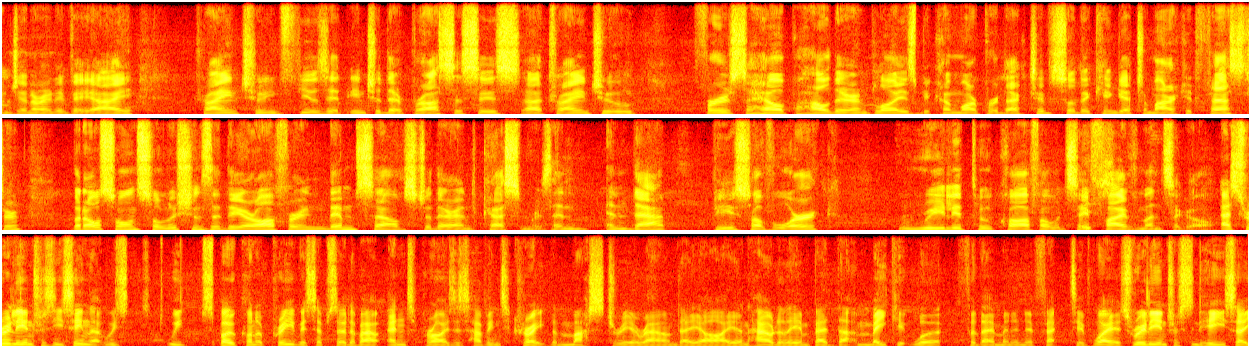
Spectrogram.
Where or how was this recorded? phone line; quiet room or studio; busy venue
busy venue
